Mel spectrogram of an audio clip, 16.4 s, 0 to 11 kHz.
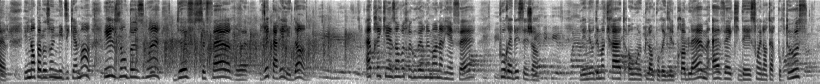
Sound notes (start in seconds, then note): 6.0 applause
